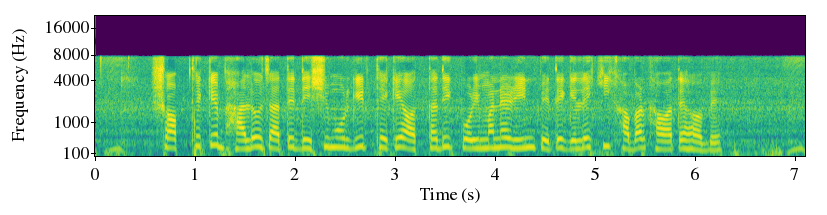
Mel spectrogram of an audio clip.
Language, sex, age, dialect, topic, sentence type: Bengali, female, 18-24, Standard Colloquial, agriculture, question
